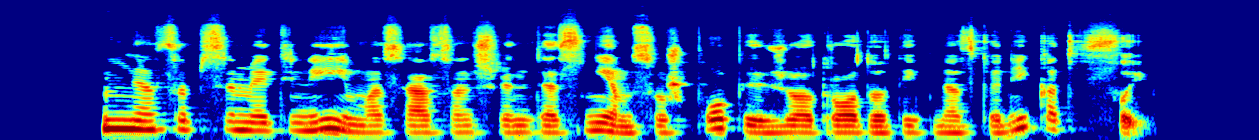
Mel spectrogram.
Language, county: Lithuanian, Kaunas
